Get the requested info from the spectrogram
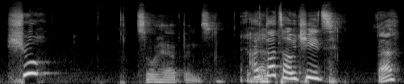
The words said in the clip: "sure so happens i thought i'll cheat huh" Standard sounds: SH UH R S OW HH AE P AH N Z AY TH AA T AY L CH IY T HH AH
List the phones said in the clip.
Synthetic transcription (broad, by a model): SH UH S OW HH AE P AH N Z AY T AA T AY W CH IY T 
